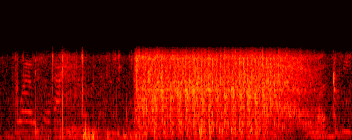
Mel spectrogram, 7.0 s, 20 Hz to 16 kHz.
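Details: Stock 1998 Subaru Impreza RS, 228,000 miles, sat for 3 years: steady starter churning about three beats a second for several seconds without the engine catching; cranks but won't start.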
